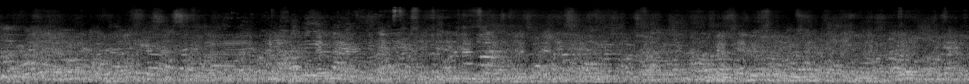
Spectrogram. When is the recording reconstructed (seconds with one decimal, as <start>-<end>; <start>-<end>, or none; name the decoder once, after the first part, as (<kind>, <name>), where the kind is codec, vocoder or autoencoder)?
0.0-2.2 (autoencoder, DAC-VAE); 4.0-9.7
